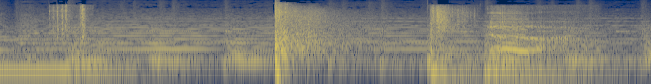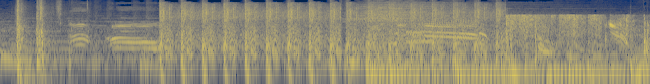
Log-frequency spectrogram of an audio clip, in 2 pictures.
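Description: Dubbed-in gunfire sound effect: a single loud shot about two seconds in, then a rapid automatic burst of about seven shots a second from about six seconds in, over background music.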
